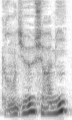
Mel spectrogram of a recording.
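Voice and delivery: ordinary delivery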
